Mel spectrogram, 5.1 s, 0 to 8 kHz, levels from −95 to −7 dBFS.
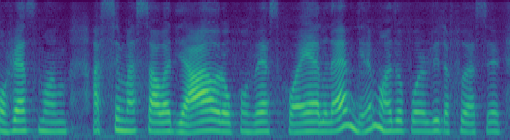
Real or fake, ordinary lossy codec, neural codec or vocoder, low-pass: fake; none; codec, 16 kHz, 0.5 kbps, FunCodec, trained on LibriTTS, 25 frames a second; none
